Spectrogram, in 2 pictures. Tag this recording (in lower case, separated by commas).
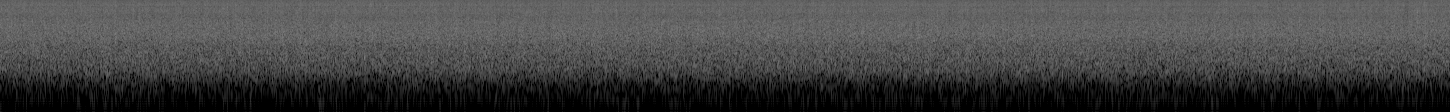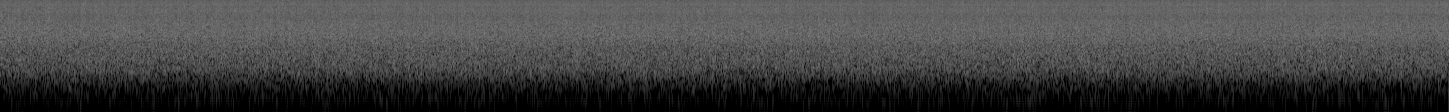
water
